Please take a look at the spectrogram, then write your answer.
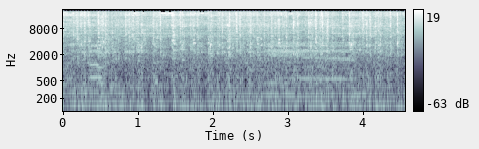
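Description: A 1978 Ford F250 diesel truck engine runs at idle nearby, a continuous loud, rough chugging rumble, with a voice talking over the engine noise.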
